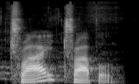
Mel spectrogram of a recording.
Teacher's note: Kunis t dhaan eegala garuu r'n waan itti fufteef tr jechoota tr dhaan eegalan gara chaatti pronounce goona jechuudha.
